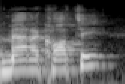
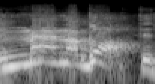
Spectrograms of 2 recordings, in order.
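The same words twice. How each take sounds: First: It is said with a standard American pronunciation. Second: It is said with an Italian-American pronunciation. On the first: "instead of manicotti" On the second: "they say manicotti"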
